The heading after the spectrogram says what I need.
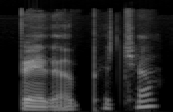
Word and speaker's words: Purépecha: I also paint a lot of our traditional flag, the purépechas, and even painting that is such an honor that I'm able to do. And I tried to pronounce that word. Purépecha?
